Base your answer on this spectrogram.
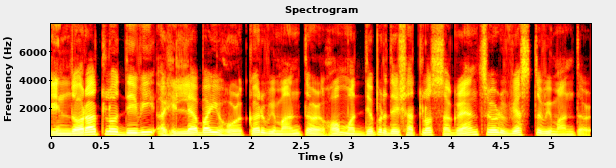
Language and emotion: Goan Konkani, neutral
